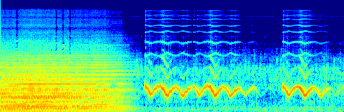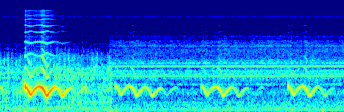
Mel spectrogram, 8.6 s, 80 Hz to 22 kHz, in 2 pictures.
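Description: A held music chord ends about 1.7 s in, followed by an electronic warbling signal tone: short bursts of quickly wobbling pitch, repeated several times and growing fainter. It is a 1960s sci-fi sound effect for an underwater detection signal picked up on headphones.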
